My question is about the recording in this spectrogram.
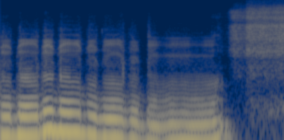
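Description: A man humming a bass-line idea through closed lips, a low droning tone whose pitch slides and bends, cut off near the end by a short breathy hiss.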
